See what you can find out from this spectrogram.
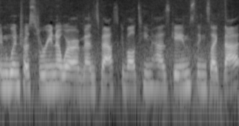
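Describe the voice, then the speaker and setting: A woman talks at a very fast pace. Noticeable background noise runs beneath her. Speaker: campus tour guide. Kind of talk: guided campus tour. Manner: lowers voice inside the library.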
